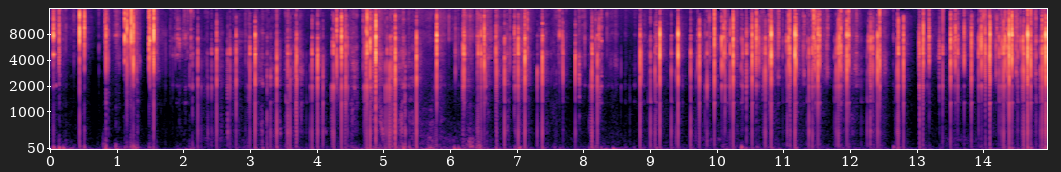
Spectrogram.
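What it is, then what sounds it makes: Metal bottle opener scratched and tapped with nails. Long decorated acrylic nails scratch and tap quickly across the printed face and edges of a small, flat, round bottle opener made of thin, solid metal, with a printed Peking-opera mask design and a cut-out opener slot, held in both hands over pink fur. The result is a dense, continuous stream of rapid, bright clicks and scratchy rasps with very short, dry decay.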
